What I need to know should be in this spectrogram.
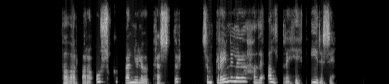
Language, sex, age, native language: Icelandic, female, 30-39, Icelandic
